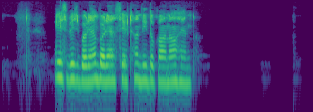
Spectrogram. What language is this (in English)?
Northern Hindko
